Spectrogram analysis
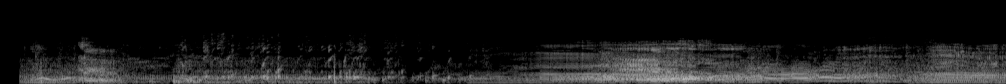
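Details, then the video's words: Camels during mating making noises: a long, deep rumbling and gurgling call with rough, pulsing grunts, swelling louder in the second half and continuing steadily to the end. "Camels Mating And Noises"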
